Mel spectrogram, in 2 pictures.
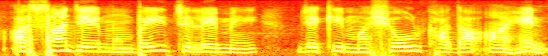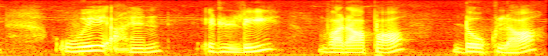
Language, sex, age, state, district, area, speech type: Sindhi, female, 45-60, Maharashtra, Mumbai Suburban, urban, spontaneous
